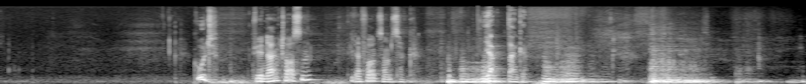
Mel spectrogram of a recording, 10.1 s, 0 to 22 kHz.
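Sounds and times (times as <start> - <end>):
chair scraping on floor: 5.5 - 10.0.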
